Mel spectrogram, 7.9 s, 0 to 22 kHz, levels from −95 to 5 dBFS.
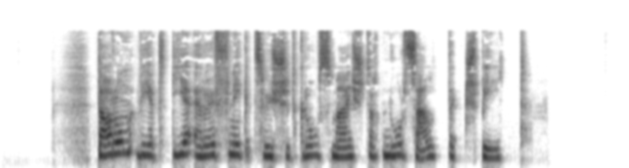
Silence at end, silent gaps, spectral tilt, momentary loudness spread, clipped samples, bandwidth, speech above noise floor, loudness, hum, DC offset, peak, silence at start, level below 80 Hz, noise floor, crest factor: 1.3 s; none; -3 dB/octave; 14 LU; under 0.1%; 11.5 kHz; 65 dB; -22 LUFS; none; under 0.1%; -4 dBFS; 0.9 s; -68 dBFS; -88 dBFS; 20 dB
